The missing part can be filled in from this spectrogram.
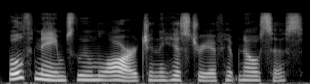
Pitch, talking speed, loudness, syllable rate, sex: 200 Hz, 175 wpm, -19 LUFS, 5.1 syllables/s, female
